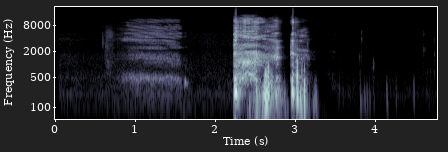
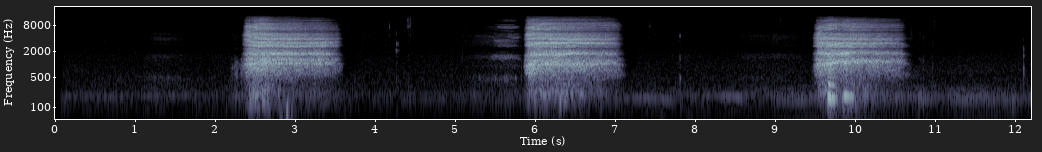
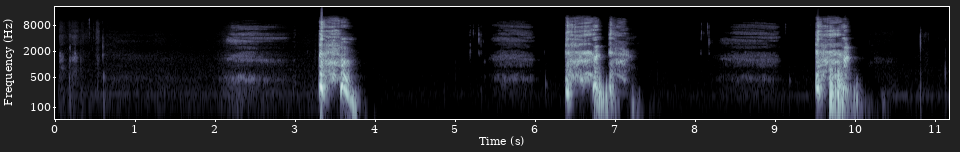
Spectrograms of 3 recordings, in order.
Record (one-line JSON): {"cough_length": "4.8 s", "cough_amplitude": 32768, "cough_signal_mean_std_ratio": 0.28, "exhalation_length": "12.2 s", "exhalation_amplitude": 15238, "exhalation_signal_mean_std_ratio": 0.43, "three_cough_length": "11.2 s", "three_cough_amplitude": 32768, "three_cough_signal_mean_std_ratio": 0.27, "survey_phase": "beta (2021-08-13 to 2022-03-07)", "age": "45-64", "gender": "Male", "wearing_mask": "No", "symptom_cough_any": true, "symptom_runny_or_blocked_nose": true, "symptom_sore_throat": true, "symptom_headache": true, "smoker_status": "Never smoked", "respiratory_condition_asthma": true, "respiratory_condition_other": false, "recruitment_source": "Test and Trace", "submission_delay": "2 days", "covid_test_result": "Positive", "covid_test_method": "RT-qPCR", "covid_ct_value": 19.5, "covid_ct_gene": "N gene"}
